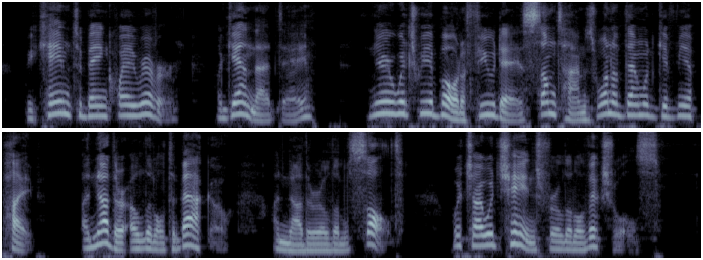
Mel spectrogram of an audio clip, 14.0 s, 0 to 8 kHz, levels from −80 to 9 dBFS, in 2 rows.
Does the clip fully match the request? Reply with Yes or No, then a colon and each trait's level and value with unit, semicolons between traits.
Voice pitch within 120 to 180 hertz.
No: high, 195 Hz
